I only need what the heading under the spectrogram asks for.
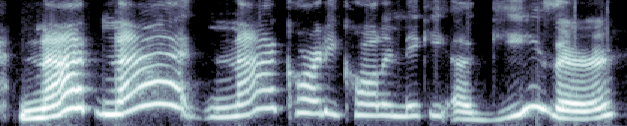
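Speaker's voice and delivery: high, loud incredulous cry; can't believe what she said; stunned disbelief. Real, not acted. Disbelief at the insult.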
